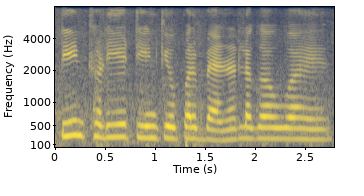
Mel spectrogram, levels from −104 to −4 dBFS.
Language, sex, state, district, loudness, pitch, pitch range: Hindi, female, Uttar Pradesh, Lucknow, -13 LUFS, 235 Hz, 225-260 Hz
